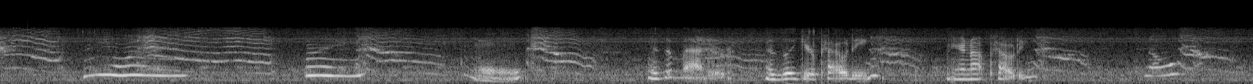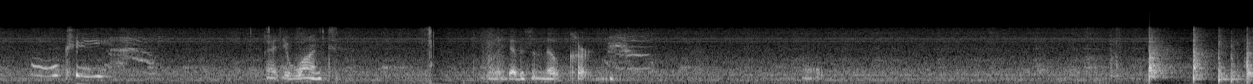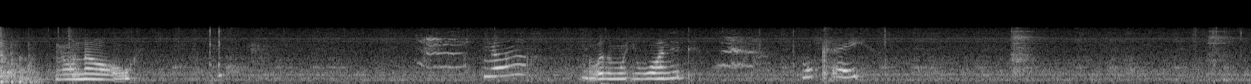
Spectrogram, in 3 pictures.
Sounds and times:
Speech: 3.0 - 3.7, 4.6 - 5.3, 6.5 - 8.8, 9.4 - 10.4, 12.8 - 13.6, 15.2 - 16.0, 17.4 - 18.7, 25.6 - 26.5, 29.9 - 32.0, 33.0 - 33.8.

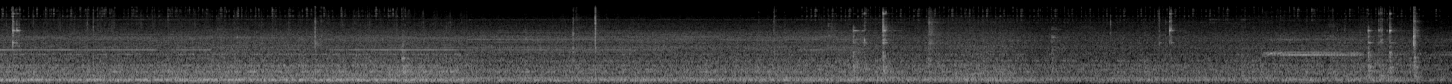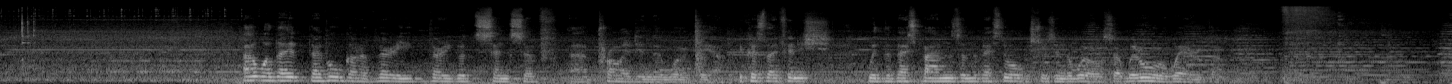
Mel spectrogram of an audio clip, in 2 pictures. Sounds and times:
Speech: 17.0 - 26.8.

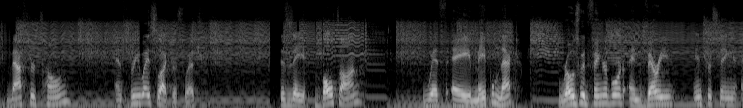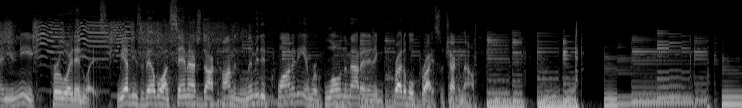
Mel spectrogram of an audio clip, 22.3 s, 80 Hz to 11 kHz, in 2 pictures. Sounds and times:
Electric guitar: 0.0 - 22.2
Speech: 0.1 - 1.1, 1.7 - 3.0, 4.2 - 5.5, 6.4 - 7.8, 8.4 - 18.3.

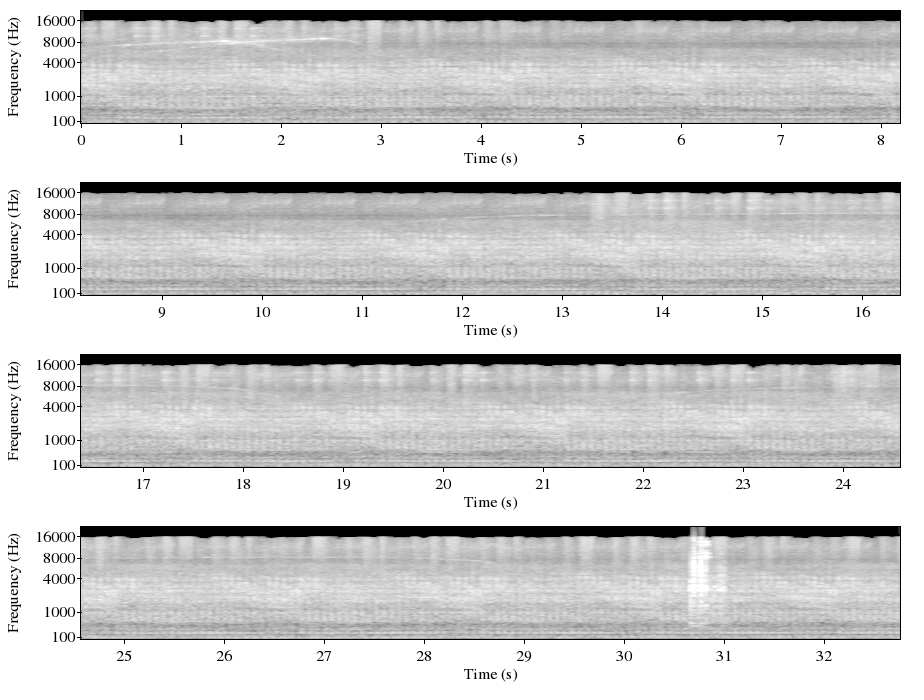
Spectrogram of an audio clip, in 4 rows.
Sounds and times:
Music: 0.0 - 10.1, 11.2 - 32.7
Truck: 0.0 - 32.7.

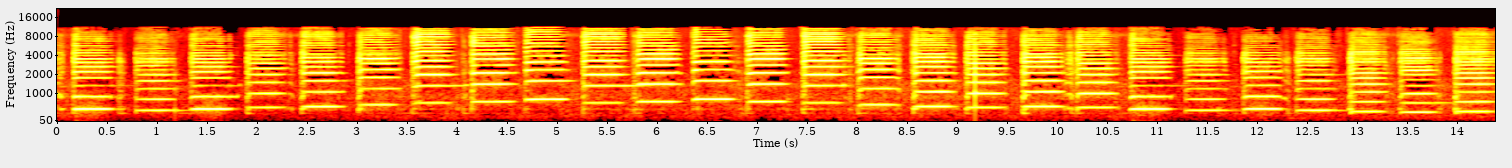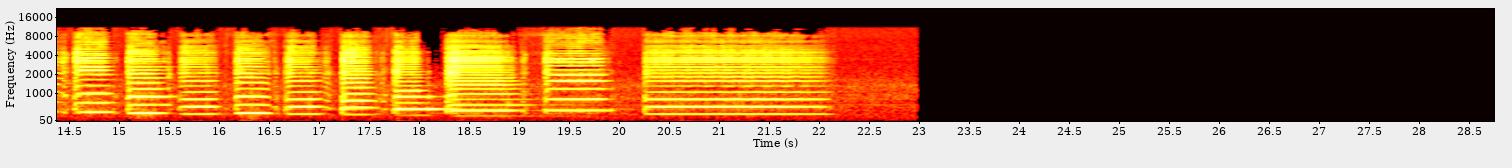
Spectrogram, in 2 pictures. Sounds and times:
Violin, fiddle: 0.0 - 22.2.

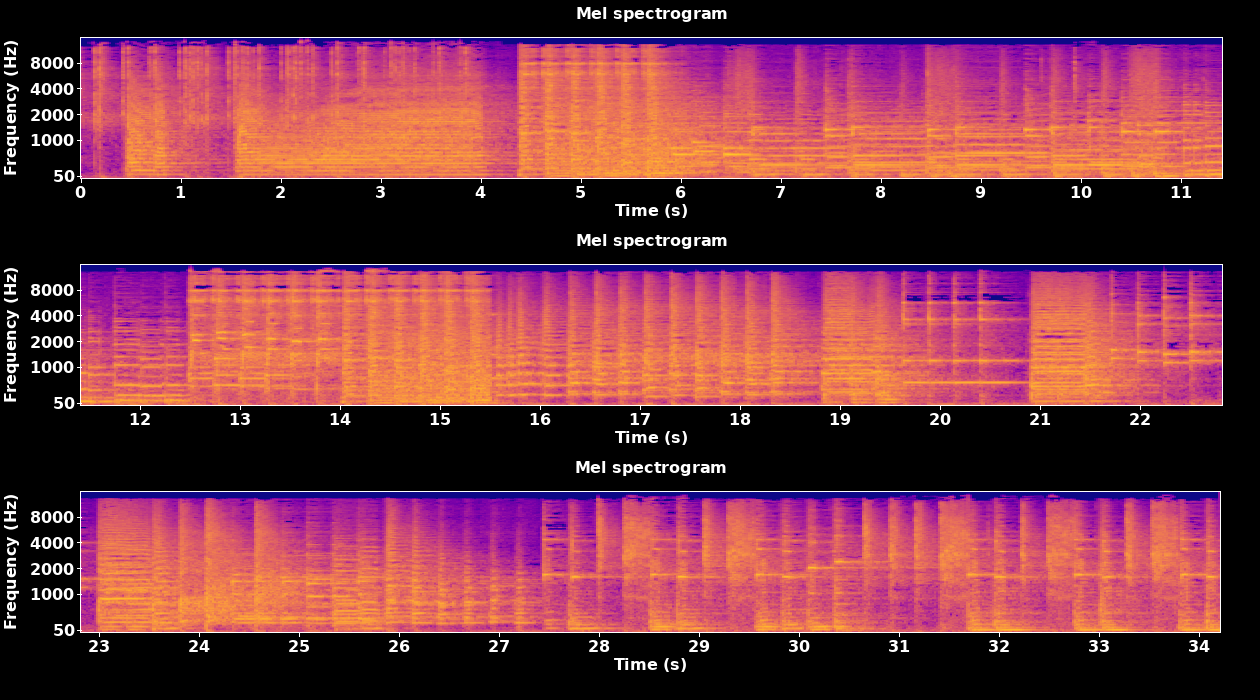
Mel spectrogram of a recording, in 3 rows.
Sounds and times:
Music: 0.0 - 34.2.

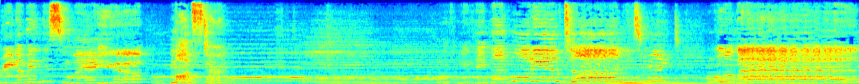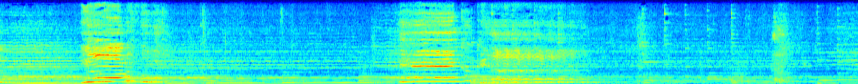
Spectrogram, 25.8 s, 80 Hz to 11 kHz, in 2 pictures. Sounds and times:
Female singing: 0.0 - 3.5, 6.6 - 13.0, 14.1 - 15.8, 18.8 - 21.9
Music: 0.0 - 25.7.

